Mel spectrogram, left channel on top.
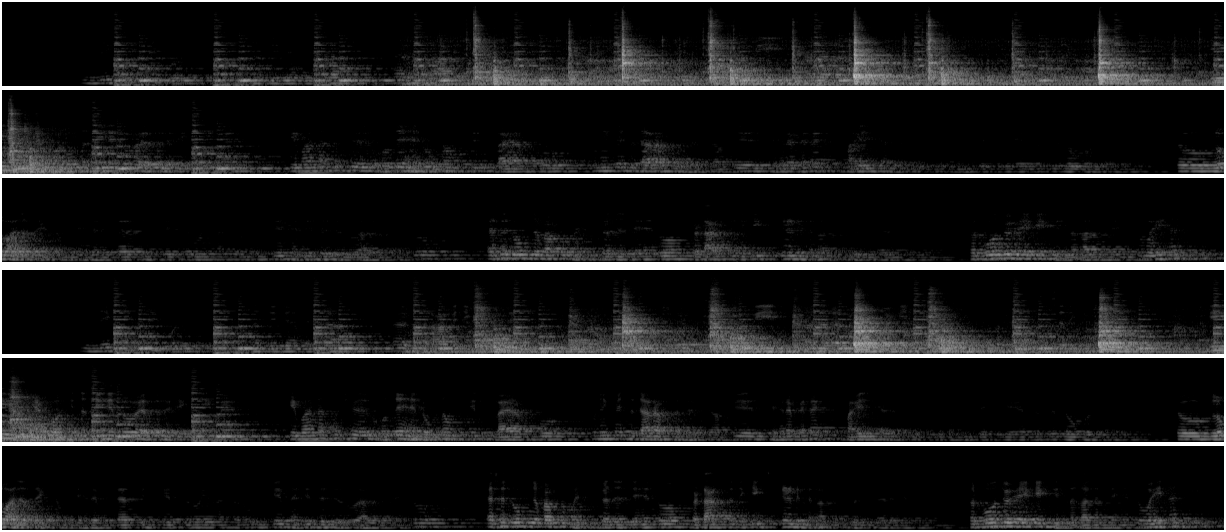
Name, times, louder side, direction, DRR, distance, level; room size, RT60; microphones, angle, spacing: voice 1, 0.8-1.9 2.2-3.4 3.9-6.9 7.4-11.5 11.9-14.6 15.1-17.8 18.1-23.5 24.0-28.7 29.3-33.7 34.1-36.5, right 2 dB, 55° right, 1 dB, 0.4 m, -47 dB
sound 1, 1.1-1.5 2.1-2.5 3.1-3.5 4.1-4.5 5.1-5.5 6.1-6.5 7.1-7.5 8.1-8.5 9.1-9.5 10.1-10.5 11.1-11.5 12.1-12.5 13.1-13.5 14.1-14.5, left 1 dB, 85° right, 1.3 m, -38 dB
Car / Mechanisms, 4.0-12.9, left 2 dB, 60° left, 0.3 m, -34 dB
2.8 x 2.3 x 2.6 m, 1.5 s
head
